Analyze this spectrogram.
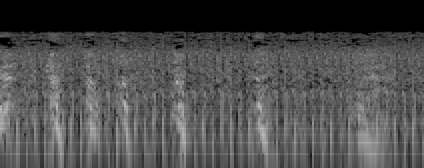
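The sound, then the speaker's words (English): A sustained burst of rapid automatic gunfire as an entire clip is emptied, dense crackling shots running for several seconds, with a few sharp descending whines cutting through the loud, continuous barrage. “He made a last pathetic attempt to lunge at her, and Christie stitched him from crotch to crown, emptying the entire clip.”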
